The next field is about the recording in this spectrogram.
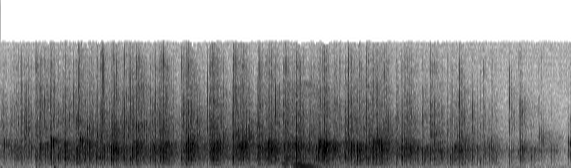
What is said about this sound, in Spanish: Bueno, eso es más o menos las personas que nos acompañan. Les pido un aplauso para ellos, por favor.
